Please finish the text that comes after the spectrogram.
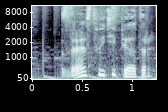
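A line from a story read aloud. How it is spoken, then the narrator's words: Pleasant cooing female voice. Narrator (Russian): проворковал приятный женский голос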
